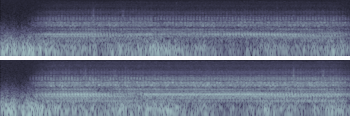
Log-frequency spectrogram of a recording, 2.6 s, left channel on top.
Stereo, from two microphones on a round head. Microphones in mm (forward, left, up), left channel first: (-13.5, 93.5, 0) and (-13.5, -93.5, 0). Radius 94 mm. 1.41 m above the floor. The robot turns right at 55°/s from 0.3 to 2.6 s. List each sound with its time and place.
Only background noise.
